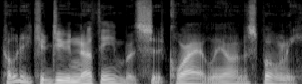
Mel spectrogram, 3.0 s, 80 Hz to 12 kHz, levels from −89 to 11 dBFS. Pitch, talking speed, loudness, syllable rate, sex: 115 Hz, 200 wpm, -17 LUFS, 4.7 syllables/s, male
